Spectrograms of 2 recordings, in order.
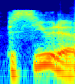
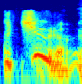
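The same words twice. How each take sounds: First: The name is said with an anglicized pronunciation. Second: The name is said with an Italian pronunciation. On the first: The speaker calls it wrong. "people like having a family name and they say, oh, no, it's it's Picciuto" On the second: The speaker calls it right. "no, no, no, no, it's pronounced Picciuto"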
